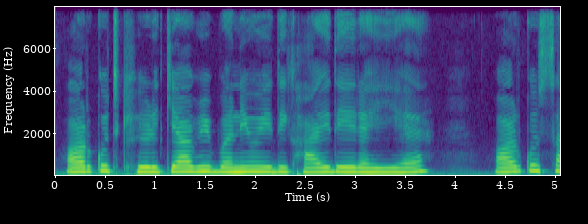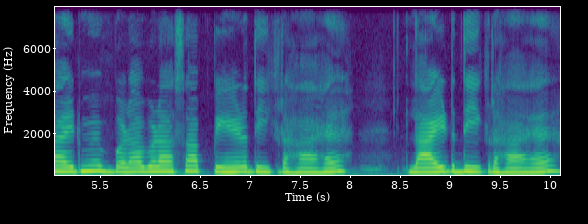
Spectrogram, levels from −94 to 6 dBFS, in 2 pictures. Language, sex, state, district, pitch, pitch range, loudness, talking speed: Hindi, female, Bihar, Kishanganj, 225 Hz, 215-235 Hz, -13 LUFS, 145 wpm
